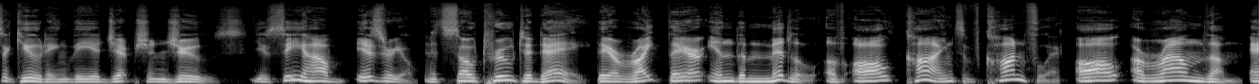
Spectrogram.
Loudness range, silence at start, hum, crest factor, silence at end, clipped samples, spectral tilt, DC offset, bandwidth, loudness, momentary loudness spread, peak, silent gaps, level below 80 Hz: 3 LU; 0 s; none; 16 dB; 0 s; under 0.1%; -5.5 dB/octave; under 0.1%; 18.5 kHz; -17 LUFS; 11 LU; -2 dBFS; none; -48 dBFS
